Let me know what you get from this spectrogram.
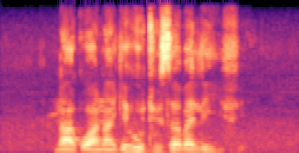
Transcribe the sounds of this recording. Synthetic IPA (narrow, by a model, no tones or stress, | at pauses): nakʼwanakʼɪhʊtʰusabaliːfi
